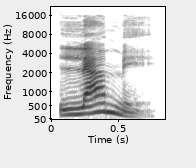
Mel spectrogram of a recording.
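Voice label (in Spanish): "LAME", female; mekanta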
